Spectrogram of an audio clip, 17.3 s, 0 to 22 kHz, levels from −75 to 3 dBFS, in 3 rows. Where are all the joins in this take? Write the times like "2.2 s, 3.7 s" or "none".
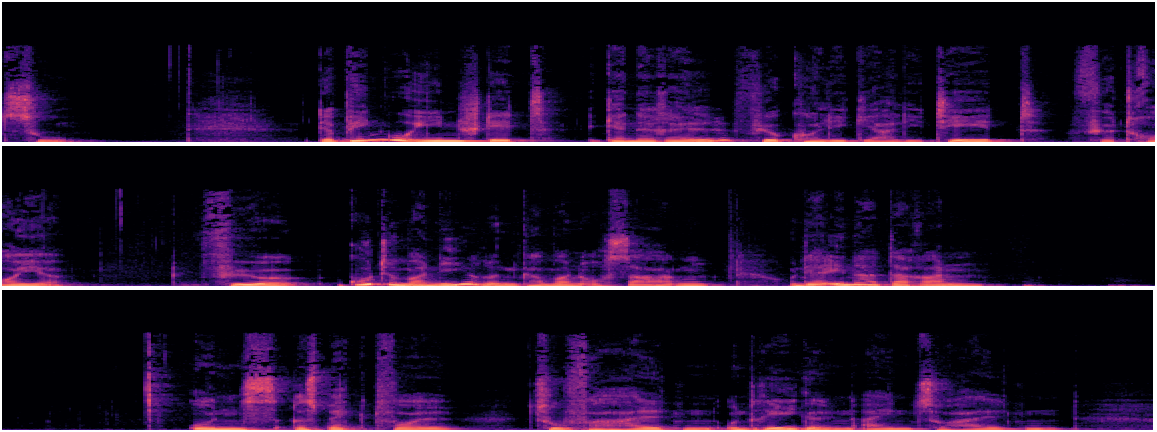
6.7 s

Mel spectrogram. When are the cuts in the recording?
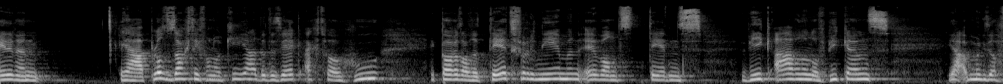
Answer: none

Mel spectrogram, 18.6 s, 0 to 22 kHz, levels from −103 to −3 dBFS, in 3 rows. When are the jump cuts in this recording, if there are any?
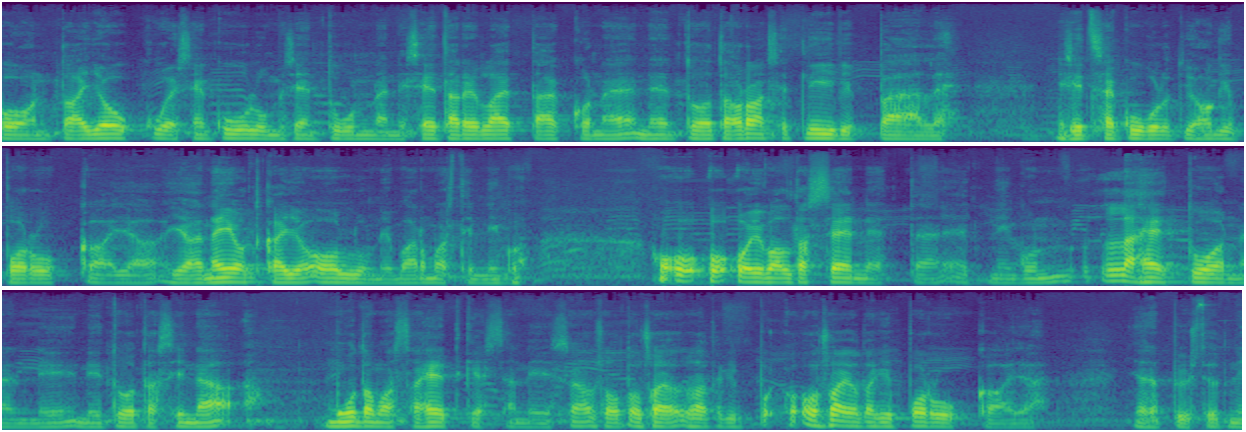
none

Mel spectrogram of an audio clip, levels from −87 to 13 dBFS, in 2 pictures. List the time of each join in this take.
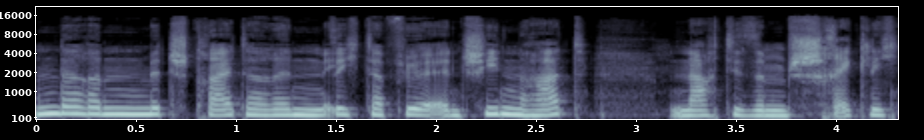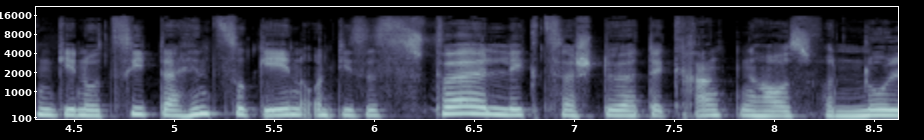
1.5 s, 3.2 s

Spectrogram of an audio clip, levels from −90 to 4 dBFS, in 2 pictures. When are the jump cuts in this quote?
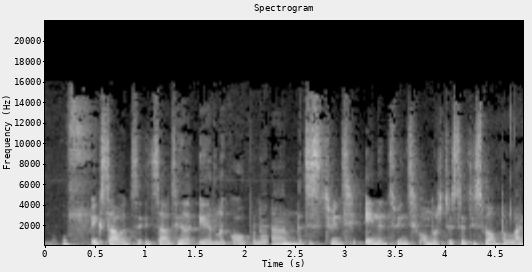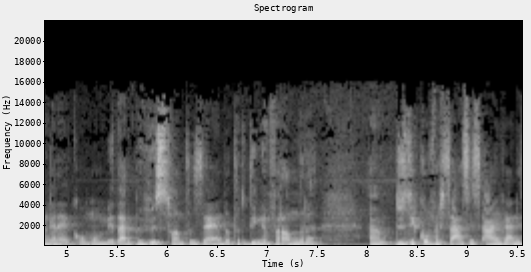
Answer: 2.2 s

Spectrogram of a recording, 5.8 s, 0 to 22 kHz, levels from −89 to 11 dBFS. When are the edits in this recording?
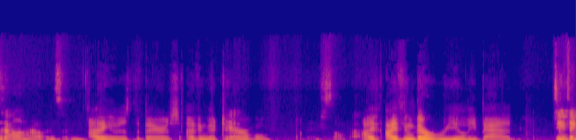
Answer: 3.0 s

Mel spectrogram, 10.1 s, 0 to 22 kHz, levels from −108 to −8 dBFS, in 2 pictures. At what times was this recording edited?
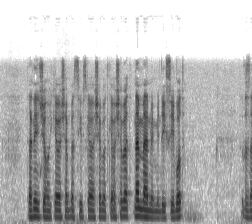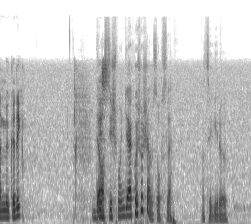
none

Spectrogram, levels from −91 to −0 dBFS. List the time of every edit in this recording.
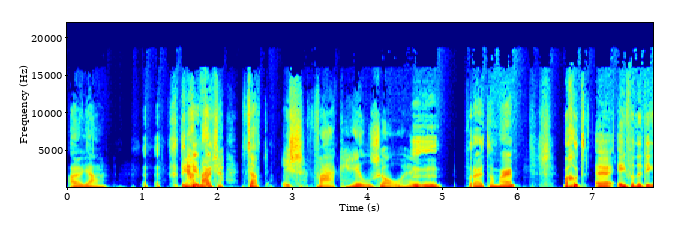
5.1 s

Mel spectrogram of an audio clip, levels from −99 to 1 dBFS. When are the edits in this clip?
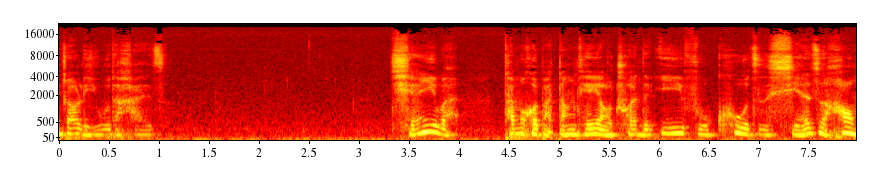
none

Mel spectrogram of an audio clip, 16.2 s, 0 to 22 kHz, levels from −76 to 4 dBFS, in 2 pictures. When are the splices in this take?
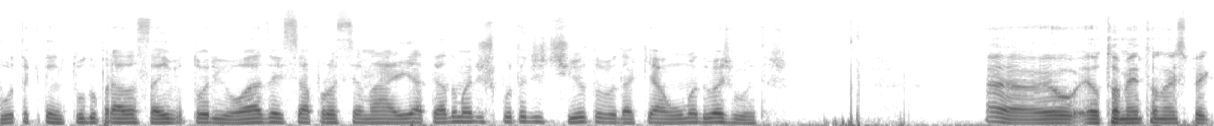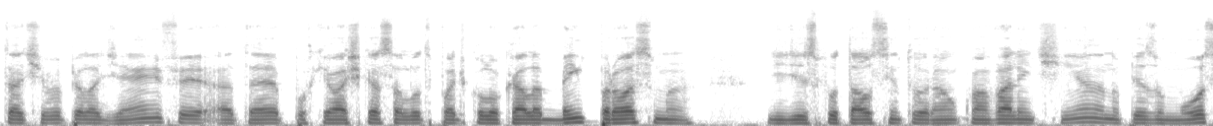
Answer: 14.5 s

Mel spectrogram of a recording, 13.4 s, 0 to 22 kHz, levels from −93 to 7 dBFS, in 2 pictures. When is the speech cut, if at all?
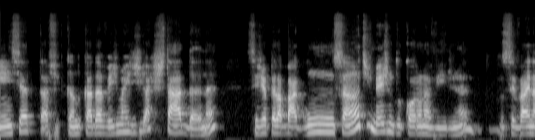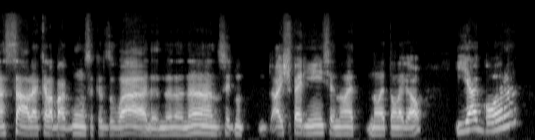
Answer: none

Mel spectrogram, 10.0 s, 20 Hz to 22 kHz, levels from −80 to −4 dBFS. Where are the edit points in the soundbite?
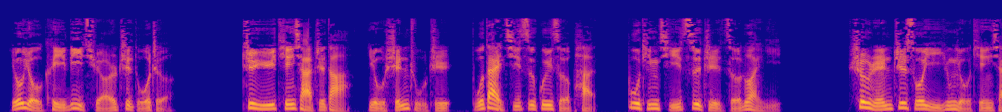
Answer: none

